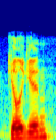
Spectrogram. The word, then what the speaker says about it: Giligin: Is it Giligin?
